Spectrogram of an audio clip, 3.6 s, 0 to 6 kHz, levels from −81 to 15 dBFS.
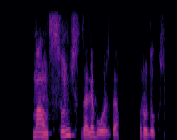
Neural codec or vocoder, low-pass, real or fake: vocoder, 44.1 kHz, 128 mel bands, Pupu-Vocoder; 5.4 kHz; fake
